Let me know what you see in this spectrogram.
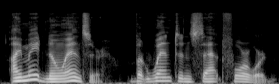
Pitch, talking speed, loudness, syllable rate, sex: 145 Hz, 195 wpm, -18 LUFS, 4.7 syllables/s, male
